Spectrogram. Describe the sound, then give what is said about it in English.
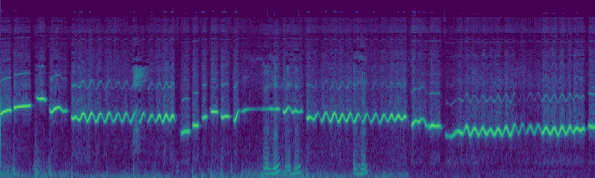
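A person whistles a continuous, wavering melody, with brief breaks where the tone shifts as the whistle switches between breathing out and breathing in, the inhaled tone sounding slightly breathier. “No, but actually I can whistle several different ways, including in as well as out.”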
